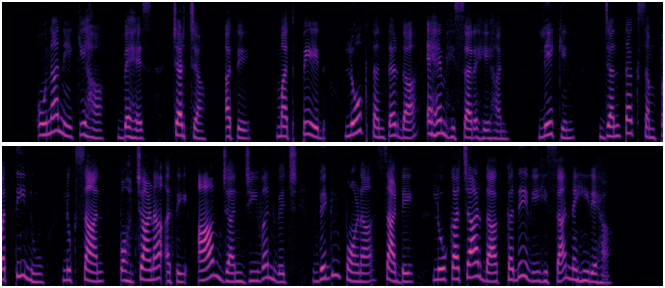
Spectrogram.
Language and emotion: Punjabi, neutral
